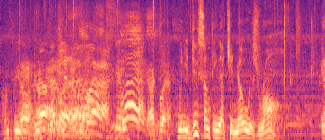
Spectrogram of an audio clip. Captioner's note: men toasting glass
